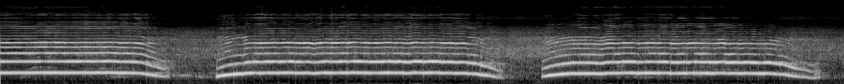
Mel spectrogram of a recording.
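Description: Conch shell (shankh) blown in long steady blasts, each sliding up at the start and dropping off at the end: one ends about two seconds in, then two more follow after short breaths.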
